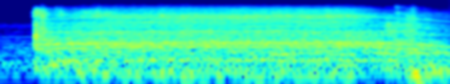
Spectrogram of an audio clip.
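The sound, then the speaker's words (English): A loud mechanical motor whine starts abruptly and holds steady, a dense electric drone with a faint rising tone, as Carly, a tall yellow gantry crane with a long crane arm and hook, lifts and loads cargo. “When Carly lifts and loads cargo, she sounds like this.”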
